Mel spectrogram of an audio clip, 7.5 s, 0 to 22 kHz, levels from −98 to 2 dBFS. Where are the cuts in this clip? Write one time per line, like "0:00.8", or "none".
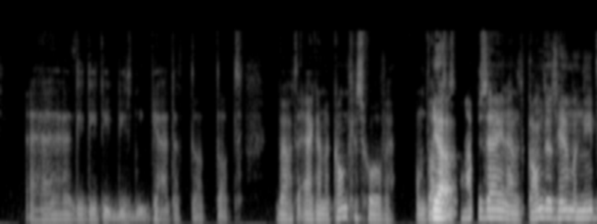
none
